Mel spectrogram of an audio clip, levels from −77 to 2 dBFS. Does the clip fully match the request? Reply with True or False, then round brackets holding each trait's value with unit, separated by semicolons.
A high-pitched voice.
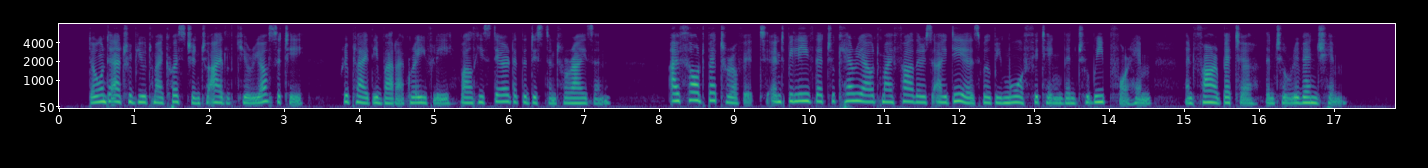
True (200 Hz)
